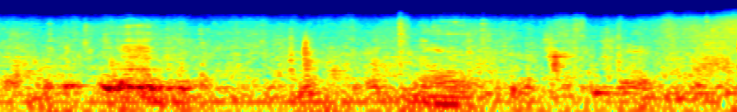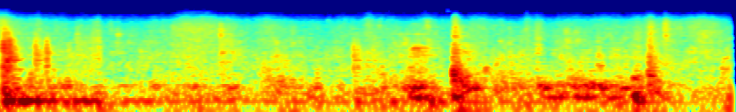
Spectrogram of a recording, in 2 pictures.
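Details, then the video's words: Pair of cows munching hay on a farm, giving dense crackling, rustling chewing noises with sharp snaps of stalks, over a low breathy rumble that swells now and then. "TWO CUTE COW EAT HAY!"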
